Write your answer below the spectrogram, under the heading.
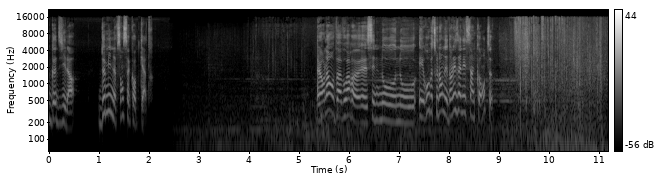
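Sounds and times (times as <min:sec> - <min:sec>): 
speech: 0:00.0 - 0:02.2, 0:05.4 - 0:09.4
crackling bursts: 0:02.4 - 0:11.1
explosion blasts and rumbling in a film excerpt: 0:02.5 - 0:11.1.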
